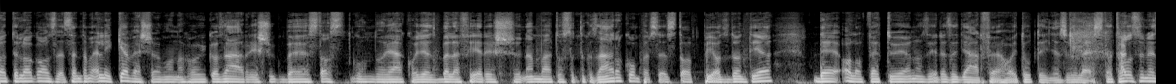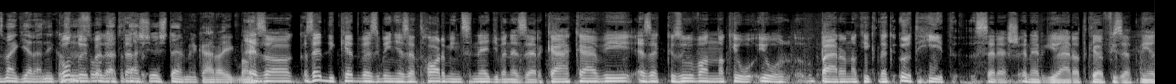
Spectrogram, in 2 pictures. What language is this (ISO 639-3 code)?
hun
